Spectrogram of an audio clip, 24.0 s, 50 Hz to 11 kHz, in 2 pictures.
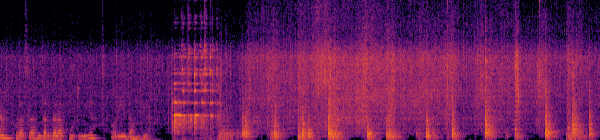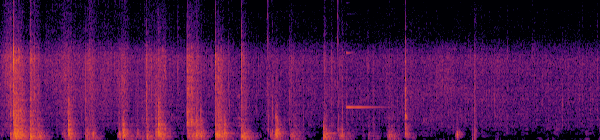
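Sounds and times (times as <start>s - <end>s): food sizzling: 0.0s - 24.0s
metal spoon scraping a pan: 3.7s - 20.3s.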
